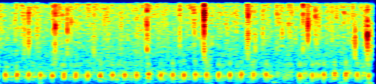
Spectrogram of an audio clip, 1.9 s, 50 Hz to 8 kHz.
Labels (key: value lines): label: biophony, rattle
recorder: SoundTrap 500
